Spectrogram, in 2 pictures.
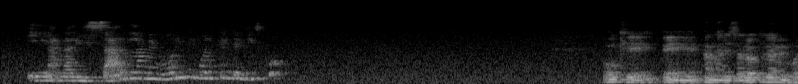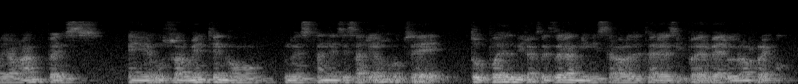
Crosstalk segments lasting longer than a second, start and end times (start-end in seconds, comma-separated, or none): none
